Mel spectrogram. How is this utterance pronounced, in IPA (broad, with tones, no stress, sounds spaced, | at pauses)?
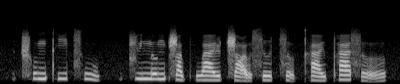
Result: ʈ͡ʂʰ ʊ˥ ŋ t̪ʰ i˥ t͡sʰ u˥˩ | t͡ɕ y˥ n ɤ˥ ŋ ʈ͡ʂ ɑ˨ ʊ̯ pʰ w a˧˥ ɪ̯ ʈ͡ʂ ɑ̰˨˩ ʊ̯ s ɹ̩˧˥ t͡s ɤ̰˨˩ kʰ a˧˥ ɪ̯ pʰ ä˥ s ɤ̰˨˩˦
